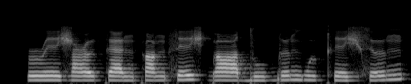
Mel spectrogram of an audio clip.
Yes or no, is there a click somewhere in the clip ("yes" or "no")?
no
